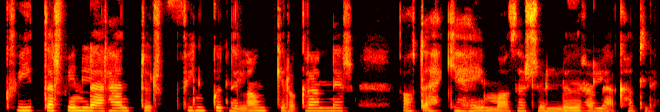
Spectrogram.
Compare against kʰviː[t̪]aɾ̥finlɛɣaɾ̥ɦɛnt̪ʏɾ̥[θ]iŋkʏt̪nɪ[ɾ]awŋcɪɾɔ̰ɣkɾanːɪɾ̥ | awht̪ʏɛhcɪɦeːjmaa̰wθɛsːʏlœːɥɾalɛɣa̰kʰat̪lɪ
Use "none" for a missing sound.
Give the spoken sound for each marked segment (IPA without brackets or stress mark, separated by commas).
t̪, f, l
